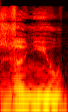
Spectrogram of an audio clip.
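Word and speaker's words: Venu: n'a autant de possibilités sportives que cette Venue. Ça s'écrit Venue et ça se prononce Venue, paraît-il, moi je veux bien.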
